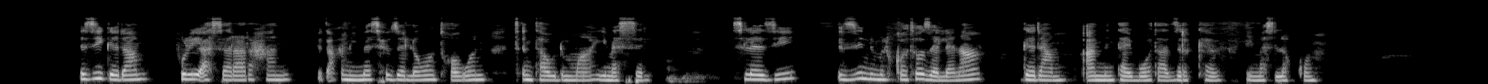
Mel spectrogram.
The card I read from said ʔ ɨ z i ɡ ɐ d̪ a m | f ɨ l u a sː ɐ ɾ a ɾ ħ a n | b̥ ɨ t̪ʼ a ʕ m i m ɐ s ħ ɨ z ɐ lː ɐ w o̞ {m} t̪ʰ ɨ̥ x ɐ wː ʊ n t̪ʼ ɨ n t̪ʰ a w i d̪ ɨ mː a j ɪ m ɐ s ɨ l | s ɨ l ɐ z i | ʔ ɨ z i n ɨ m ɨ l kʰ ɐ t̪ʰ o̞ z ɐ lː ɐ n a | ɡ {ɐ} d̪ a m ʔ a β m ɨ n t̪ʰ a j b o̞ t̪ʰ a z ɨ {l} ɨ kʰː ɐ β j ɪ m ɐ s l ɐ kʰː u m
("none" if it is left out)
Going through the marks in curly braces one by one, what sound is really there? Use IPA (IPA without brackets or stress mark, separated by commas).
n, ɐ, ɾ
